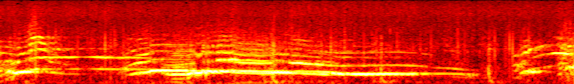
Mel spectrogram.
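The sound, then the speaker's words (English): Several timber wolves howl together in long, overlapping wavering cries that rise and fall, loud, filling the whole stretch with a layered chorus; the wolves are gathering and circling in closer. “Those wolves have smelled us, and they're gathering.”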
